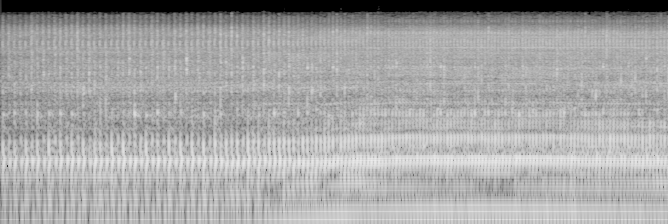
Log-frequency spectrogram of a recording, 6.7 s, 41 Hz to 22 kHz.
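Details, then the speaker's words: Mariner 3.5 HP four-stroke outboard after maintenance (oil, gear lube, spark plug, water pump impeller), run in neutral on a homemade stand in a bucket of water; quick, even single-cylinder putter at steady idle; normal idle. ", it's ready for the session, okay, working perfectly, see?"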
